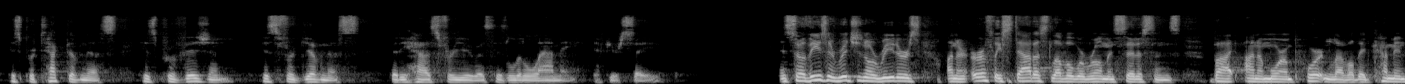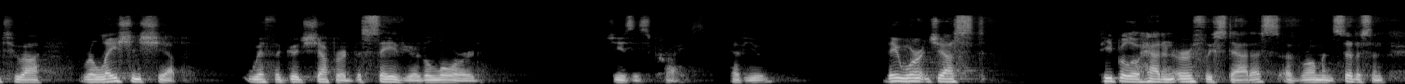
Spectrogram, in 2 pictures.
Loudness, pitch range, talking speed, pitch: -19 LUFS, 105-140 Hz, 140 wpm, 120 Hz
